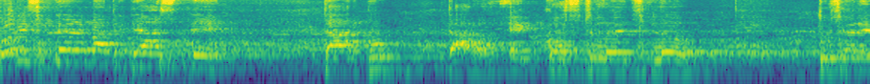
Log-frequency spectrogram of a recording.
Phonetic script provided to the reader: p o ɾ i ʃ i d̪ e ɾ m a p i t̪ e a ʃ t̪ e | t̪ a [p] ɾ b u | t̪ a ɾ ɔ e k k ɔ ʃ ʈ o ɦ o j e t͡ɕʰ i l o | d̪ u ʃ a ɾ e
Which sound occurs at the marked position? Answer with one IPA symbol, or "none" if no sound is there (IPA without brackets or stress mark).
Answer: none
